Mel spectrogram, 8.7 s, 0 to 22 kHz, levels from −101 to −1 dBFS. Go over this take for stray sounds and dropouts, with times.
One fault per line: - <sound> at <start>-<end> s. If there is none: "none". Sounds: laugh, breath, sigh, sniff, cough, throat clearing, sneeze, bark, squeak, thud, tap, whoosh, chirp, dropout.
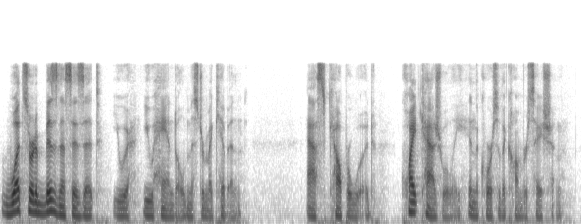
none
